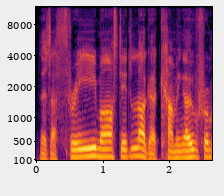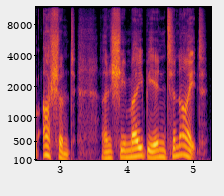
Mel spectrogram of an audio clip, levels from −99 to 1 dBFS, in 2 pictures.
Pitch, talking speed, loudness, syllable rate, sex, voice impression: 150 Hz, 180 wpm, -16 LUFS, 4.7 syllables/s, male, masculine, adult-like, tensed, slightly powerful, soft, intellectual, calm, friendly, reassuring, slightly unique, lively, kind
